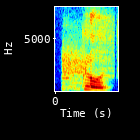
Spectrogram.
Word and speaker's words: clothes: clothes, Now this is clothes. Clothes. Clothes. clothes, The. Basically, the sound that comes from the end is not S.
